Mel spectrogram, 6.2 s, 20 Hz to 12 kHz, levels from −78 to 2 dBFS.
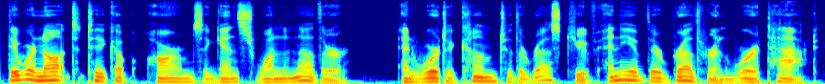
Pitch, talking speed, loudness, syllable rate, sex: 95 Hz, 235 wpm, -19 LUFS, 6.4 syllables/s, male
